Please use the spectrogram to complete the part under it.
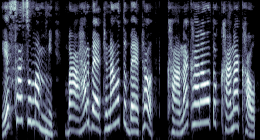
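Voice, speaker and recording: A woman voicing a cheeky, sharp-tongued young daughter-in-law in a cartoon, talking back with mocking sass. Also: very high voice, big pitch swings, moderate pace, dry recording, studio quality, full character voice. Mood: sassy. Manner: sassy, mocking. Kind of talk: cartoon dubbing.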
